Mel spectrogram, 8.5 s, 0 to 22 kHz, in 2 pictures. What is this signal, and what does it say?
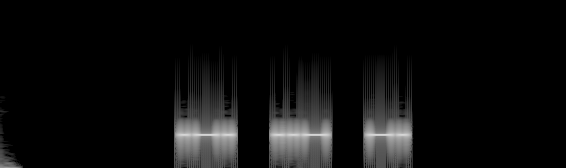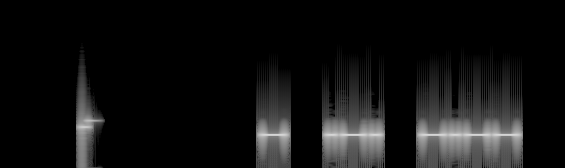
Morse code, heard as a keyed tone, about 22 wpm, spaced as for 16 wpm, 700 Hz. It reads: RUN TRY
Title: 2x Character Spacing - Top 300 Words - 22wpm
